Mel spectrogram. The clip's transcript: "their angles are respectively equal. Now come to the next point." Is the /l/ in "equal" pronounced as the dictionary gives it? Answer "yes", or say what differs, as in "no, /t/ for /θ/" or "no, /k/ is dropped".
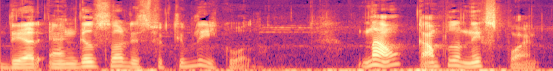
yes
